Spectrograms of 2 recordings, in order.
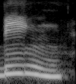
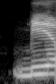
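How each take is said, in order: First: The voice stays level on the syllable. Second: The voice rises on the syllable. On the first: The speaker calls it wrong. "jangan bing" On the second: The speaker calls it right. "tapi bing naik"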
